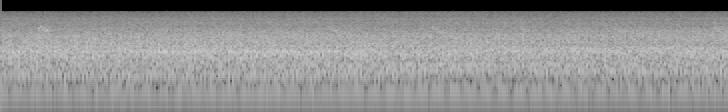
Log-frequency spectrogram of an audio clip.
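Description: Steady machine hum, with a few faint short high chirps.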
